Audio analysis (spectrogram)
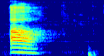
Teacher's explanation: vokal Netral bibir tidak bulat dan tidak terbentang lebar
